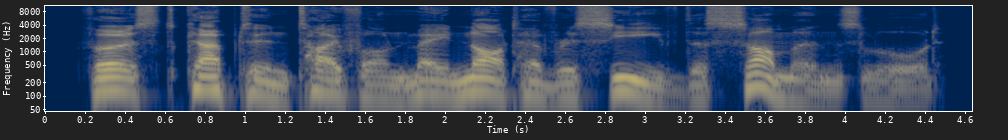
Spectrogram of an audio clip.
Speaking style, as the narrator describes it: said, his voice a low growl

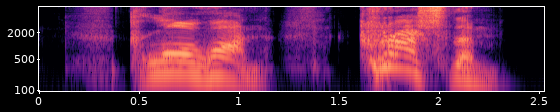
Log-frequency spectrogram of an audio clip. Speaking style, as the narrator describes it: yelled Skryvok

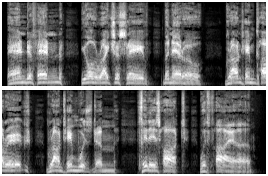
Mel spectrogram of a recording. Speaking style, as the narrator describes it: the Red Priest boomed

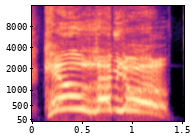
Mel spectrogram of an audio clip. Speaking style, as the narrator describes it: he roared

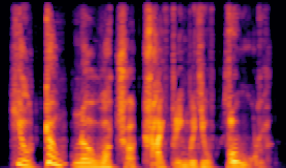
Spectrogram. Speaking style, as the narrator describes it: Cypher snarled

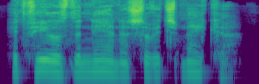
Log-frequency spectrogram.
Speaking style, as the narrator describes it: she whispered

